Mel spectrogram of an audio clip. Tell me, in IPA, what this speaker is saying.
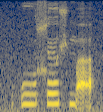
ʔu søʃma̰

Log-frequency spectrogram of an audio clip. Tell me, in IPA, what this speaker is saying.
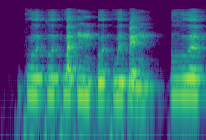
kwu˧ə̯ku˧ə̯kwa˦˥t̚ŋə˧n ʔu˨˩ə̯kwɨ˧ɓɛ˧˩˨ŋ | ɣu˧ə̯

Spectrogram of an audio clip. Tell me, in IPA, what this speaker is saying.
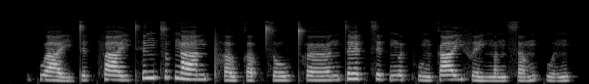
kʷaː˨˩jt̪ɪ˨˥k̚faː˨j t̪ʰɪ˥ŋt͡sʊ˥k̚ŋaː˧n pʰɐ˨wkɐ˨p̚t͡so˨˧w t̪ʰœː˨˧nt̪ɛː˥k̚ t͡sɪ˧k̚ ŋɵ˥t̚kʷɐ˧ŋ kaː˥jfe˨jŋɐ˨˧ŋ sɐ˨˥m kʷɪ˨˧ŋ

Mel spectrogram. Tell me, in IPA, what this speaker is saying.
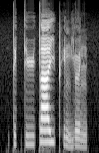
t̪ɪ˨k̚t̪yː˨t̪aː˥j pʰɪ˨˩ŋjɵ˨˩n

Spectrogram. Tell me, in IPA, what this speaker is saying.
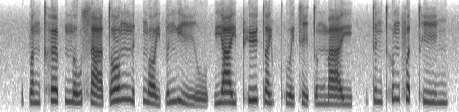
pɐ˨ŋkʰœː˧p̚ n̪o˨˥wsaː˨˩ t̪ɔː˥ŋn̪ɪ˨˥k̚ ŋɔː˨˩jpɪ˥ŋjiː˨˩w | jaː˧j pʰyː˥t̪ɐ˨˥j kʷʰɐ˨˥jt͡siː˨˩t̪ʊ˧ŋmaː˧j | t̪ɪ˧ŋt̪ʰʊ˥ŋfɐ˥t̚t̪ʰiː˧ŋ

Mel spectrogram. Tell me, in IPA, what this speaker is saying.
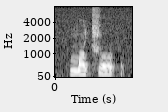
mɔ˧t͡ɕo˨ʔ

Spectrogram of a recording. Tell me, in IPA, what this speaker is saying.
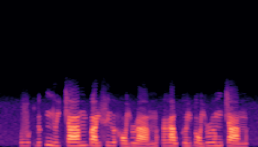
və˨˩k̚ɗə˦˥k̚ɲə˨˩˦jcaː˧˥m ɓa˧˥jsi˧ə̯hɔ˨˩˦jɹa˨˩˦m | ɣa˧wkə˧˥jɗɔ˨˩˦j ɹə˧mca˨˩m

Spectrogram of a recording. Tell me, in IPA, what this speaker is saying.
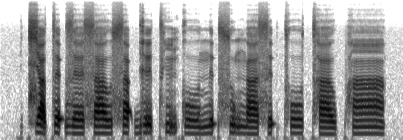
t͡ɕä̰˦˨ tɛ˦ʔzɛ˨sa˦ʊ̯sä˦ʔ ɡḛ˦˨ɪ̯tʰĩ˦˨ko˨ʊ̯ nɪ˦ʔ sṵ˦˨ŋä˨sɪ˦ʔtʰo˦ tʰa˨ʊ̯pʰã˦

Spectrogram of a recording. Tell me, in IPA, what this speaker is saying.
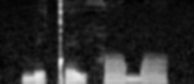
meǃɛi̯hɑmɑ

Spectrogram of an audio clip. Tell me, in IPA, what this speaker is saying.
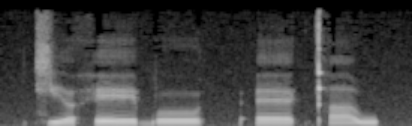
t͡ɕi˩˧ə̯heː˥˨boː˧t̚ | ʔɛː˧˩k̚t̪ʰa˩˧w

